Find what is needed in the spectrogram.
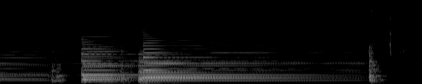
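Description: Grand piano patch on an EXS24 sampler in MainStage, played from a keyboard: a held chord fades away, then fresh chords are struck about a second in and ring out, fading slowly.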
